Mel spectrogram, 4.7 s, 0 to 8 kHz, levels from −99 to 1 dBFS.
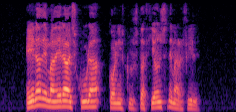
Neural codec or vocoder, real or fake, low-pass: none; real; 7.2 kHz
